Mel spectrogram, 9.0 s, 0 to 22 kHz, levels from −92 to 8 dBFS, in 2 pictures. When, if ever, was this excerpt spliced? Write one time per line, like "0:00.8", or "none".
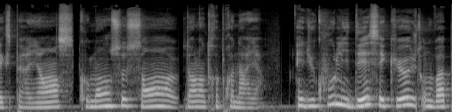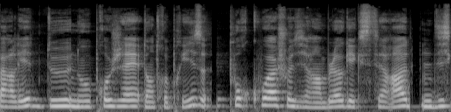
0:02.8
0:04.2
0:06.7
